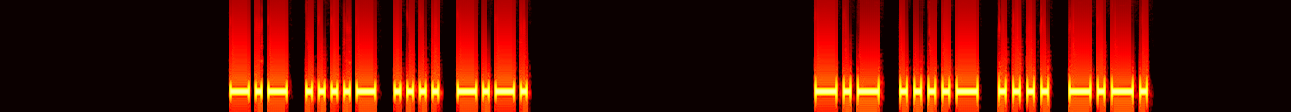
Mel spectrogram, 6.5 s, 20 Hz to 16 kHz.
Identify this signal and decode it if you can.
Morse code, heard as a keyed tone, about 32 wpm, 700 Hz. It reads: K4HC K4HC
